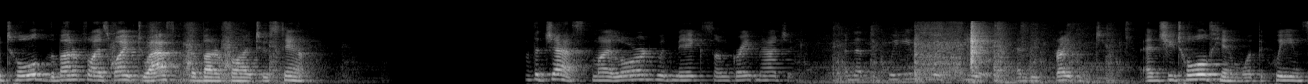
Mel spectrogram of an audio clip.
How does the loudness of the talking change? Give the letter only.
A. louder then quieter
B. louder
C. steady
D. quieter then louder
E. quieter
D.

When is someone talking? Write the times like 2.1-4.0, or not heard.
0.0-3.0, 5.2-13.0.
